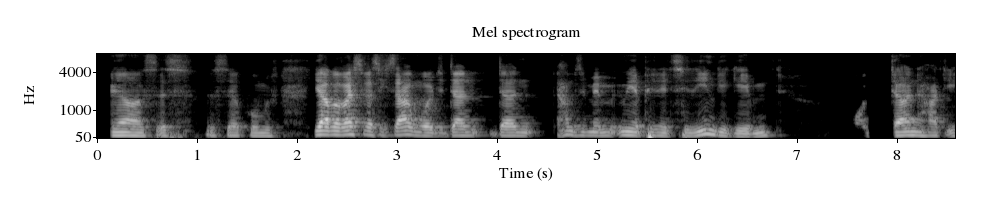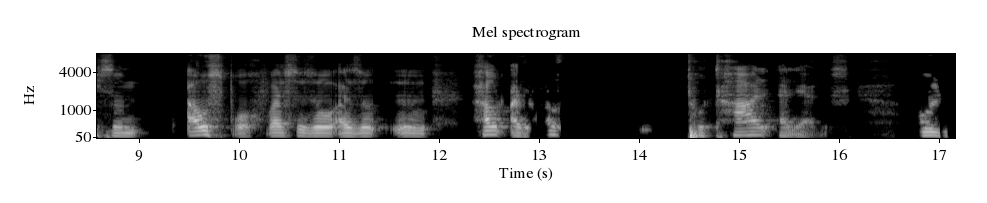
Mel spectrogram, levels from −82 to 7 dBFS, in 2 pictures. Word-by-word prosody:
Ja, 110 Hz, -2 st, +4 dB
es 100 Hz, 0 st, -7 dB
ist 100 Hz, 0 st, -7 dB
ist 100 Hz, 0 st, -10 dB
sehr 105 Hz, 0 st, -4 dB
komisch. 100 Hz, -2 st, -6 dB, 0.3 s
Ja, 140 Hz, 0 st, +10 dB
aber 135 Hz, -1 st, +6 dB
weißt 145 Hz, 0 st, +6 dB
du, -, -, -4 dB
was 125 Hz, -1 st, -1 dB
ich 110 Hz, -1 st, -11 dB
sagen 130 Hz, -1 st, +4 dB
wollte, 100 Hz, -2 st, 0 dB
dann 110 Hz, 0 st, -1 dB
dann 105 Hz, 0 st, -2 dB, 0.2 s
haben 135 Hz, -1 st, -4 dB
sie 110 Hz, +1 st, -8 dB
mir 115 Hz, 0 st, -2 dB
mir 115 Hz, +2 st, -1 dB
Penicillin 110 Hz, +7 st, 0 dB
gegeben. 95 Hz, 0 st, -3 dB, 0.8 s
Und -, -, -16 dB, 0.2 s
dann 115 Hz, -1 st, +3 dB
hatte 105 Hz, -1 st, -6 dB
ich 100 Hz, -, -9 dB
so 100 Hz, -1 st, -2 dB
'n 100 Hz, -1 st, -6 dB, 0.4 s
Ausbruch, 135 Hz, +1 st, +2 dB
weißt 105 Hz, 0 st, -1 dB
du 105 Hz, -, -1 dB
so 100 Hz, +1 st, +4 dB
also, 95 Hz, 0 st, 0 dB
äh, 95 Hz, -4 st, -2 dB, 0.6 s
Haut, 140 Hz, +1 st, +3 dB
also -, -, +1 dB, 0.2 s
aus -, -, -6 dB, 1.3 s
Total 115 Hz, +5 st, -1 dB
allergisch. -, -, -12 dB, 0.7 s
Und 115 Hz, -2 st, 0 dB
110 Hz, 140 wpm, -24 LUFS, 100-120 Hz, 1.3 s, Ja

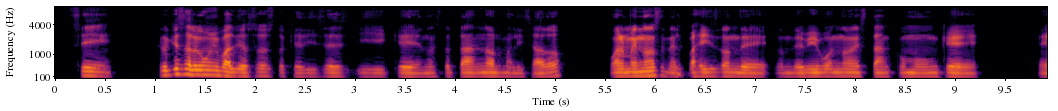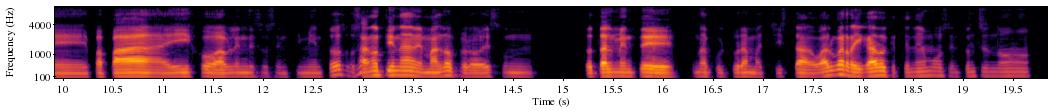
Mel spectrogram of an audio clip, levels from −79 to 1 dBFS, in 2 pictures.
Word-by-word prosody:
Sí, 120 Hz, -5 st, -6 dB, 0.4 s
creo 140 Hz, +1 st, -5 dB
que 175 Hz, -, 0 dB
es 175 Hz, -, -8 dB
algo 155 Hz, -1 st, +3 dB
muy 150 Hz, -1 st, -2 dB
valioso 115 Hz, -2 st, -1 dB
esto 110 Hz, -2 st, -15 dB
que 105 Hz, -1 st, -13 dB
dices 105 Hz, 0 st, -11 dB
y 105 Hz, -1 st, -15 dB
que 100 Hz, -1 st, -6 dB
no 105 Hz, -, -11 dB
está 105 Hz, +2 st, -16 dB
tan 105 Hz, 0 st, -6 dB
normalizado, 105 Hz, +2 st, -7 dB, 0.4 s
o 110 Hz, -, -7 dB
al 115 Hz, -, +2 dB
menos 125 Hz, +4 st, +1 dB
en 120 Hz, -, -15 dB
el 100 Hz, -, -10 dB
país 110 Hz, +1 st, -5 dB
donde 105 Hz, -4 st, -5 dB
donde 105 Hz, 0 st, -9 dB
vivo, 110 Hz, +1 st, -4 dB
no 110 Hz, 0 st, -5 dB
es 110 Hz, 0 st, -8 dB
tan 105 Hz, -1 st, -7 dB
común 105 Hz, -1 st, -9 dB
que, 100 Hz, -2 st, -4 dB, 0.6 s
eh, 100 Hz, 0 st, -5 dB
papá 105 Hz, 0 st, +6 dB
e 105 Hz, -, -1 dB
hijo 110 Hz, -1 st, -1 dB
hablen 105 Hz, +1 st, -1 dB
de 105 Hz, -, -11 dB
sus 100 Hz, -1 st, -22 dB
sentimientos, 100 Hz, +7 st, -7 dB
o -, -, -15 dB
sea, 115 Hz, -, +2 dB
no 140 Hz, 0 st, +3 dB
tiene 140 Hz, 0 st, +4 dB
nada 140 Hz, -1 st, +5 dB
de 115 Hz, -, 0 dB
malo, 120 Hz, +5 st, +1 dB
pero 100 Hz, -2 st, -3 dB
es 105 Hz, +1 st, -8 dB
un 105 Hz, -1 st, -12 dB, 0.5 s
totalmente 110 Hz, -1 st, +4 dB
una 110 Hz, 0 st, -7 dB
cultura 105 Hz, +1 st, -7 dB
machista 105 Hz, 0 st, -2 dB
o 100 Hz, -, -1 dB
algo 145 Hz, +7 st, +4 dB
arraigado 125 Hz, -2 st, +6 dB
que 120 Hz, -, -16 dB
tenemos. 125 Hz, +2 st, -10 dB
Entonces, 115 Hz, +2 st, -16 dB
no 120 Hz, 0 st, -11 dB
110 Hz, 180 wpm, -23 LUFS, 105-115 Hz, 0.6 s, papá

